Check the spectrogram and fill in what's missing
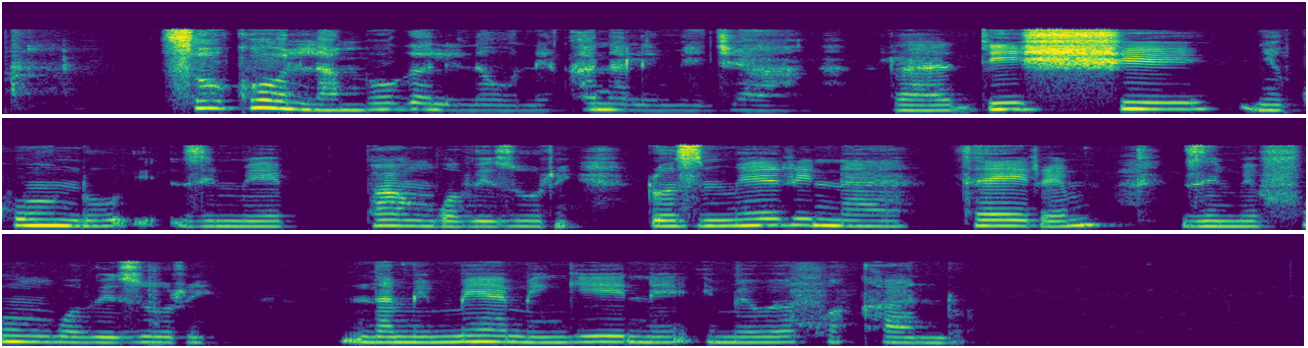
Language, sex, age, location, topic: Swahili, female, 25-35, Kisii, finance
